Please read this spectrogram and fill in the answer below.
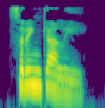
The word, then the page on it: seringkali: Indonesian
